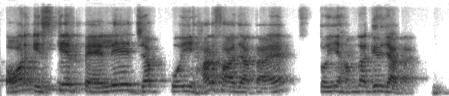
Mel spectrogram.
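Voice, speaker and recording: A man with a high, animated, somewhat bright voice speaks a little slowly as he teaches Arabic grammar, patiently explaining rules and having students repeat words. The recording captures an echoey room and faint noise.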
